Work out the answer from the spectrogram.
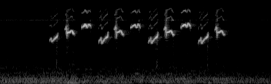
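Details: Lively cinereous tit song from a live bird: about eleven clear notes in under two seconds, alternating upward-sweeping chirps with brief piercing whistles in a steady, bouncy rhythm.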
